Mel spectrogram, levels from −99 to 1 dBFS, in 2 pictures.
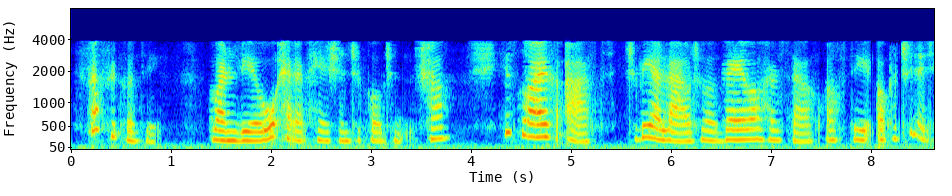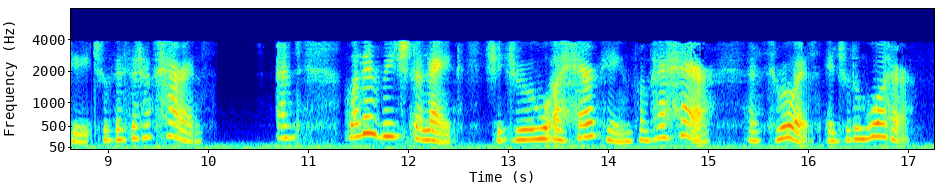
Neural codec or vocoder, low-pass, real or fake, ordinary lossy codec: autoencoder, 22.05 kHz, a latent of 192 numbers a frame, VITS, trained on many speakers; 7.2 kHz; fake; AAC, 16 kbps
